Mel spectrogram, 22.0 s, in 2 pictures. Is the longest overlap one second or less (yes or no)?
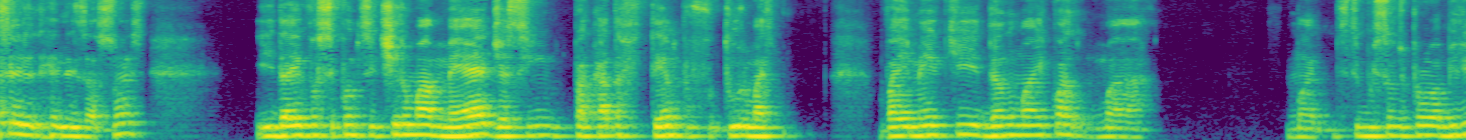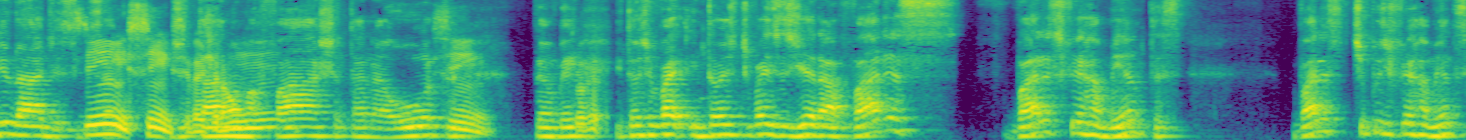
no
